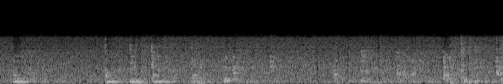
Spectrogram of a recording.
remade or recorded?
remade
